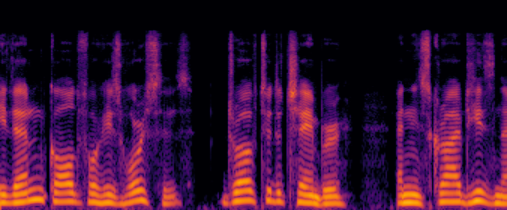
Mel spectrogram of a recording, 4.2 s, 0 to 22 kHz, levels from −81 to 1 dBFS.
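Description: No technical faults are audible in the speech, which comes through a normally working WebRTC call path whose high end stops at 12 kHz, consistent with Opus at around 32 kbps.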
